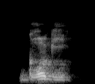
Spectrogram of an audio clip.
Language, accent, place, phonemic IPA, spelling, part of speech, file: French, France, Lyon, /ɡʁɔ.ɡi/, groggy, adjective, LL-Q150 (fra)-groggy.wav
- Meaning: groggy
